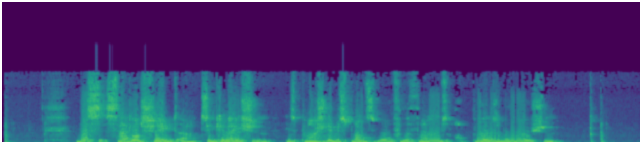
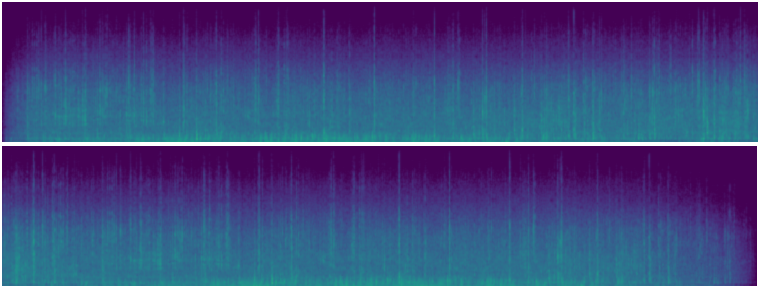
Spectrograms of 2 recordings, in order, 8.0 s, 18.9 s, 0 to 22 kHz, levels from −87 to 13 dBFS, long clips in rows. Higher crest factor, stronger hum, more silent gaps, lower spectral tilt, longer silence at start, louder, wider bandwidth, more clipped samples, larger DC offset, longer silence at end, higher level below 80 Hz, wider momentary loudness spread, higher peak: second, 14 dB vs 24 dB; neither; neither; first, -4 dB/octave vs -2.5 dB/octave; about the same, 0.05 s vs 0.05 s; first, -12 LUFS vs -30 LUFS; second, 11.5 kHz vs over 20 kHz; neither; neither; first, 0.45 s vs 0.2 s; first, -34 dBFS vs -52 dBFS; first, 16 LU vs 4 LU; first, 0 dBFS vs -8 dBFS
